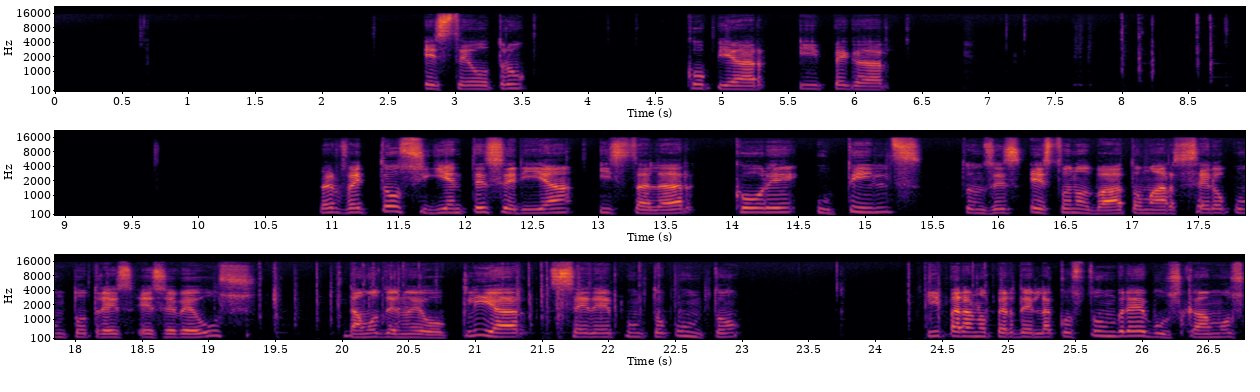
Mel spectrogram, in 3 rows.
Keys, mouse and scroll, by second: 2.2-3.5 drag, 4.0 right click, 4.8 click, 6.1 right click, 7.0 click, 7.9 Tab, 8.5 Return, 12.6 click, 17.9 click, 19.1-22.3 typing, 23.9-24.7 typing.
